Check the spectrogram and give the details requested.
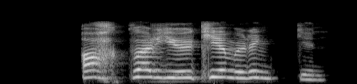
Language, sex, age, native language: Icelandic, male, 10, Icelandic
